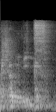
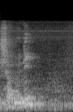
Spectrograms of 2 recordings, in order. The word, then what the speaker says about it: Chamonix: peu près plausible de pourquoi on ne dit pas Chamonix, sauf si on est parisien, qu'on dit Chamonix, qu'on dit Semnoz, on prononce le Z et puis on ne prononce pas le X.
